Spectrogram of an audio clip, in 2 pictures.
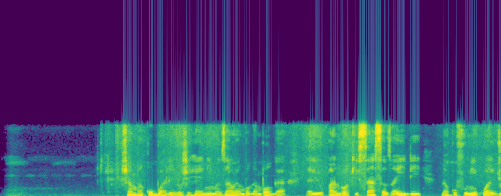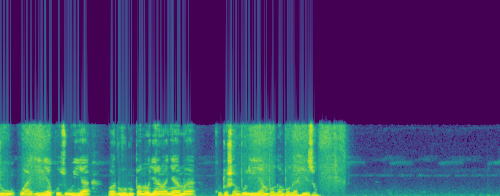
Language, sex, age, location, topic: Swahili, male, 18-24, Dar es Salaam, agriculture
